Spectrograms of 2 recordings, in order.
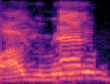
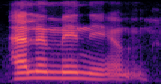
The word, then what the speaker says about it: aluminium: or worse or sure the British say aluminum they say what they say aluminum oh aluminium yeah I've heard that aluminium aluminium I always thought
